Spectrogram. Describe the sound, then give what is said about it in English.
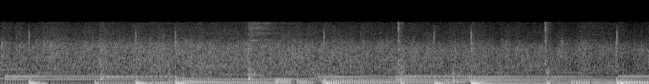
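An audience applauds for people receiving Jesus for the first time, a steady, dense wash of clapping while sustained keyboard chords shift underneath, with a few sharper claps standing out from the crowd. “Keep clapping for them.”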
